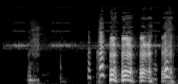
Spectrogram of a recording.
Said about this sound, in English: Silence. Crickets.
